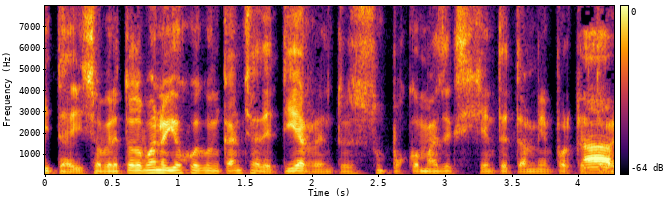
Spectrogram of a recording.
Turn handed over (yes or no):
yes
